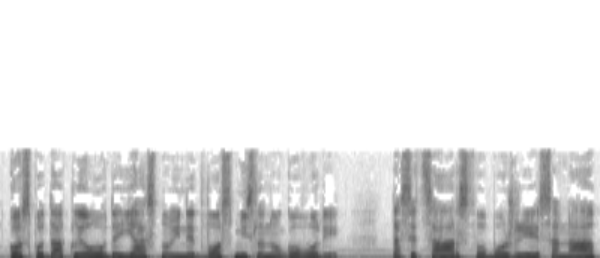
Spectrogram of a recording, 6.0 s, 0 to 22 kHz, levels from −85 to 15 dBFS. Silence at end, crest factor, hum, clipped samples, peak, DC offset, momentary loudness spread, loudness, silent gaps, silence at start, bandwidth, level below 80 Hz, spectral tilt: 0 s; 12 dB; none; under 0.1%; -4 dBFS; under 0.1%; 5 LU; -18 LUFS; none; 0.1 s; 9.6 kHz; -50 dBFS; -6 dB/octave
